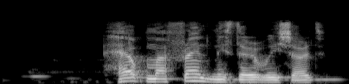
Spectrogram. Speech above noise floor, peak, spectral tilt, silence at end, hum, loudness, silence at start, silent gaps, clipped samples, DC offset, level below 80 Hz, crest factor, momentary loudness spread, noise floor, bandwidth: 42 dB; -2 dBFS; -5 dB/octave; 0.1 s; none; -16 LUFS; 0.3 s; none; under 0.1%; under 0.1%; -58 dBFS; 16 dB; 5 LU; -58 dBFS; 8.2 kHz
